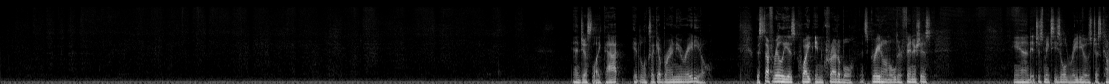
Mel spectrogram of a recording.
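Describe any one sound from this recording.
A cloth rubs softly over a polished wooden surface.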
